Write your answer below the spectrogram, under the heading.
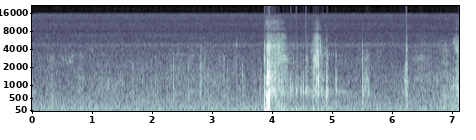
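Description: A hand knocking against and rubbing over the camera microphone about four seconds in: a loud bump, then a quick run of scraping clicks, and a single sharp click about two seconds later, over faint outdoor background.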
